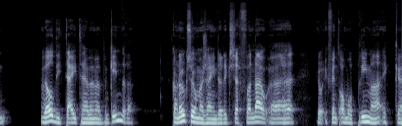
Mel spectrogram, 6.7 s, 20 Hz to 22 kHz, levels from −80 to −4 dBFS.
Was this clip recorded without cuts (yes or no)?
yes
